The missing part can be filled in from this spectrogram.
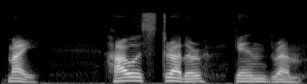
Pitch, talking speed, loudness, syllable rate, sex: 135 Hz, 95 wpm, -19 LUFS, 3.0 syllables/s, male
